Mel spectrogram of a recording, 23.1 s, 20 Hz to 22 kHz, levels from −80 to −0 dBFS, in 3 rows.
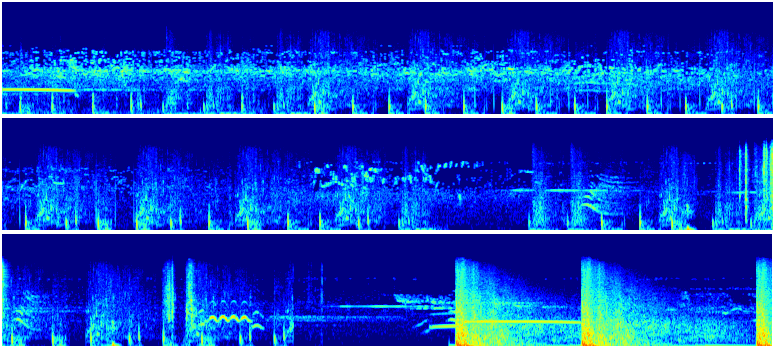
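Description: From 4.72 to 9.22 s a regular train of clicks ticks over the sound at about 5.35 per second, roughly thirty in all, peaking a few dB above the audio. Likely cause: interference or a faulty connection or power supply. A spectrogram shows evenly spaced thin vertical broadband lines, and a waveform shows matching sharp spikes.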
